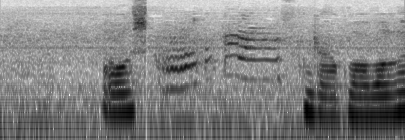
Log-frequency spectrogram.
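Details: Kittens in a cute compilation: three short, soft meows, the first and last dipping then rising, with a faint higher squeak in between over a low background hum.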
